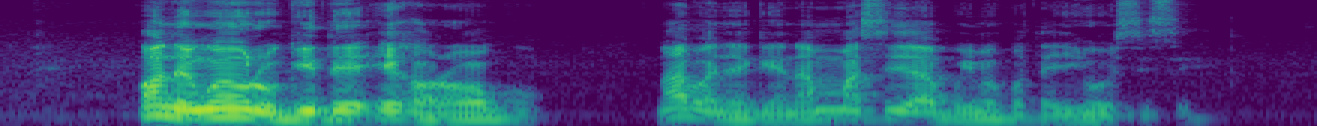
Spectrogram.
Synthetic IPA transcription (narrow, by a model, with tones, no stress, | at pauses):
ɔ˦ne˨ŋʷe˦ŋ̩˦ɾʊ˨ɡi˦de˦ʔɪ˦ɦɔ˨ɾɔ˦ɔ˦ɡʷʊ˨ | na˦ba˨ɲe˨ɡɪ˨na˨m̩˦ma˦sɪ˦ja˦bʊ˨i˦me˦p̬ʊ˨ta˨i˦ɦo˨si˨sḭ˨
